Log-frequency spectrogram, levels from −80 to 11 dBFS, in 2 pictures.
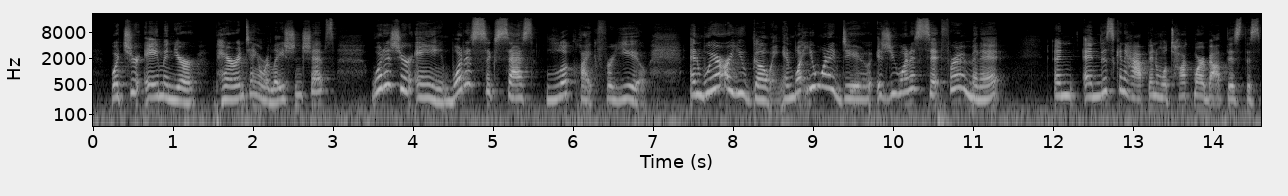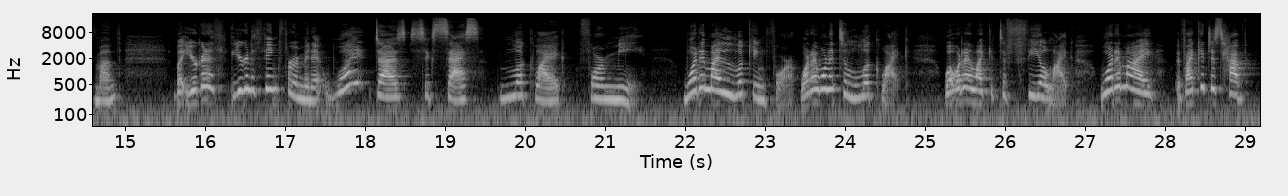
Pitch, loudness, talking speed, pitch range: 280 Hz, -23 LUFS, 200 wpm, 235-375 Hz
